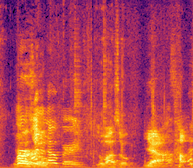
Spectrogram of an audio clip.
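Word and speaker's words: l'oiseau: Loazo. Yeah, spell it.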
